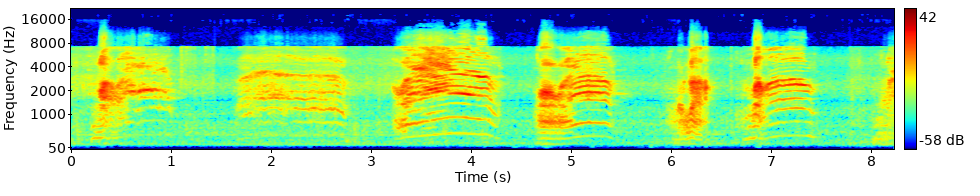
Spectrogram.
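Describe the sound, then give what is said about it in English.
A domestic cat meows over and over, about six drawn-out, wavering calls with short pauses between them, fairly loud, with no one talking. “I'm going to play some cat meows for you right now”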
